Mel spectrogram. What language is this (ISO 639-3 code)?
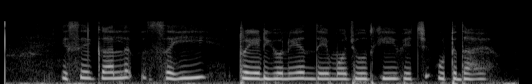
pan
